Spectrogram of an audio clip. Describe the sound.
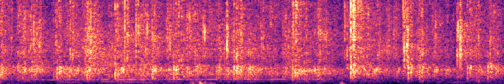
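A church audience at Harbor City Church applauds a speaker, a steady, dense wash of clapping hands that stays fairly loud throughout.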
